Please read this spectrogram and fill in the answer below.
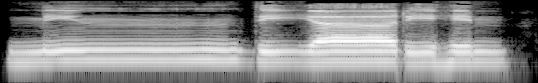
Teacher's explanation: Das Dal gehört zu den Buchstaben Al-Istifal, ist somit ein heller Buchstabe und somit ist die Runde auch hell.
